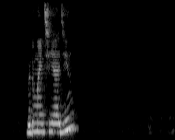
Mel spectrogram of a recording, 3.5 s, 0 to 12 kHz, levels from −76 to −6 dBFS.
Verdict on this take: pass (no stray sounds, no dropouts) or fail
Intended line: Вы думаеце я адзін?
pass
